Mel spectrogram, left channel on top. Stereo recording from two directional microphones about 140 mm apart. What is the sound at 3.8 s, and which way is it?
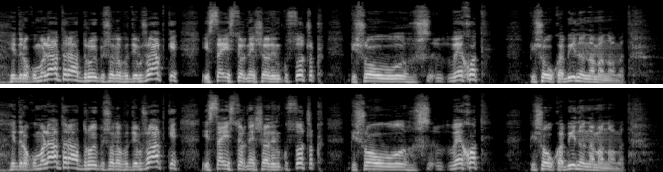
Speech, 15° left (ahead or behind).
